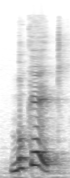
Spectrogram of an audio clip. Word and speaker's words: bouquet: बुकेट। बुकेट अगर आप ऐसे बोल रहे हैं तो इट इज आल्सो रॉन्ग, यह भी गलत है। इसको आप बुकेट नहीं बोलेंगे, यह है आपका बुके।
